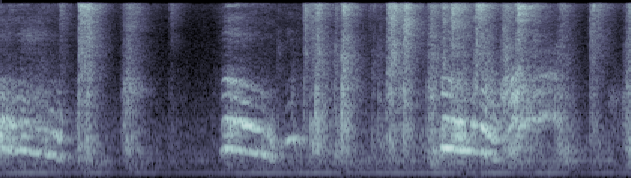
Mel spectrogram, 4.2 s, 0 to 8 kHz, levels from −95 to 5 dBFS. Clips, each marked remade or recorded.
recorded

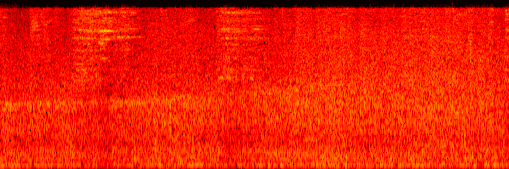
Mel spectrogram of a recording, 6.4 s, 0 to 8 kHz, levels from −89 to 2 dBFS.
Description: recorded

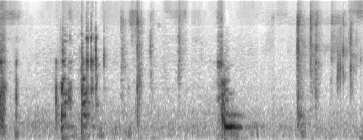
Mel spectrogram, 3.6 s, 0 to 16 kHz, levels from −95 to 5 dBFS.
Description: remade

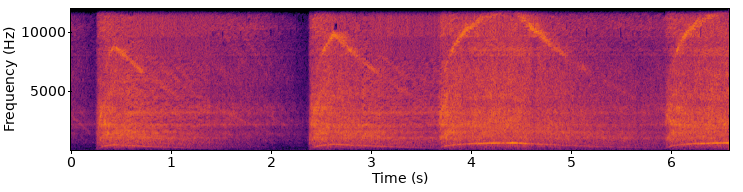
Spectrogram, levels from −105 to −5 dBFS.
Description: remade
